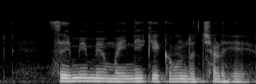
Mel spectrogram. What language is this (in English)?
Chhattisgarhi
